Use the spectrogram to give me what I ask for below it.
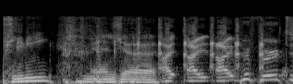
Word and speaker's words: Pliny: I think you mean Pliny. It's pronounced Pliny, and I prefer to say Pliny.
